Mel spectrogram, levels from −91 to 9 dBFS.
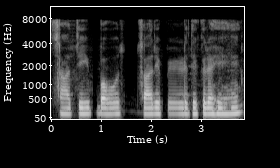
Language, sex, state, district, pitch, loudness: Hindi, male, Madhya Pradesh, Bhopal, 130 Hz, -18 LUFS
